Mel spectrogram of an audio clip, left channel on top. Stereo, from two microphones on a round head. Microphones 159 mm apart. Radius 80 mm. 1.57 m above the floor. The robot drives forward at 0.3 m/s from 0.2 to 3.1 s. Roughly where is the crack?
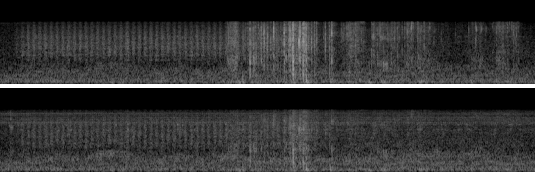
Left.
